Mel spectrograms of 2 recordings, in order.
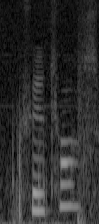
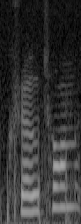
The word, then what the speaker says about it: Croton: I'm not sure how to say it because it's spelled C R T C R O T T O N. So, Croton. Croton. Something that sounds a lot like something you put on a salad.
